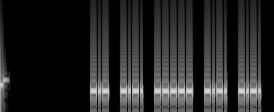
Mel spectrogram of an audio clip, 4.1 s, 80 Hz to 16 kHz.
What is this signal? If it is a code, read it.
Morse code, heard as a keyed tone, about 37 wpm, spaced as for 28 wpm, 700 Hz. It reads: KC0CC
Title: USA Call Signs - 5 Characters - 2x Character Spacing - 40wpm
